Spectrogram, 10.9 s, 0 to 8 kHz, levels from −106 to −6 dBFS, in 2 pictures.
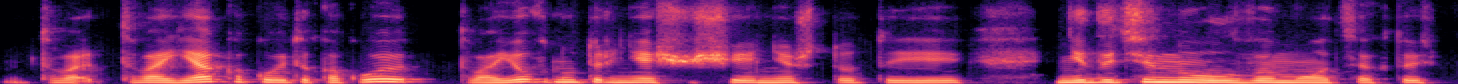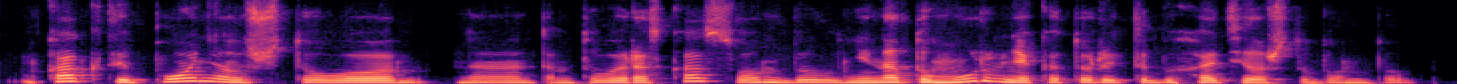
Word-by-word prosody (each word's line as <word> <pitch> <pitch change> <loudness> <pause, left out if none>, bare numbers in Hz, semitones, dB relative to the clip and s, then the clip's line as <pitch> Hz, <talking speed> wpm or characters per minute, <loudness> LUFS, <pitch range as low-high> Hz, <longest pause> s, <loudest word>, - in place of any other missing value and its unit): тво 170 -2 -3
твоя 190 +5 +4
какое-то, 210 -4 -2
какое 230 +4 +2
твое 170 +8 +1
внутреннее 210 -4 +1
ощущение, 180 -1 +1
что 175 0 -7
ты 170 0 -2 0.3
не 190 +1 +5
дотянул 210 -2 +6
в 180 - +2
эмоциях? 170 -2 0
То - - -4
есть, 175 -1 -5
м, 200 - -12
как 285 +1 -1
ты 210 - 0
понял, 250 +2 -1
что, 195 -3 -1 0.3
э, 185 -1 -6
там, 175 0 -9
твой 195 +2 -3
рассказ, 290 +12 -5
он 205 0 -1
был 205 -1 -2
не 185 0 0
на 210 +2 +2
том 205 -2 +3
уровне, 235 - 0
который 200 +1 -4
ты 195 - -7
бы 190 +1 -5
хотел, 185 -4 -3
чтобы 150 +2 -11
он 165 - -6
был? 185 +3 -16
190 Hz, 205 wpm, -23 LUFS, 180-210 Hz, 0.3 s, дотянул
